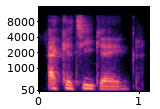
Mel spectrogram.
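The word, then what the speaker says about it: Ekitike: Akitike.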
